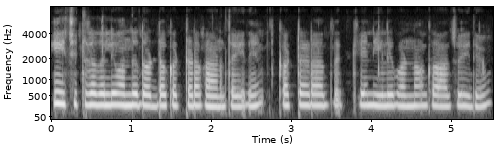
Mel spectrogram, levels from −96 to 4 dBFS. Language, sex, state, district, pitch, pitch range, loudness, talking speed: Kannada, female, Karnataka, Bidar, 260 Hz, 255-275 Hz, -14 LUFS, 130 wpm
